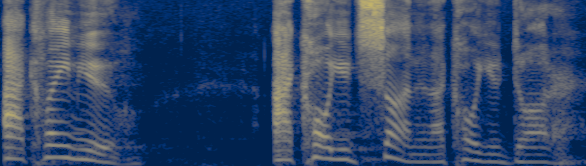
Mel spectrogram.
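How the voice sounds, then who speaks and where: High-voiced preacher man, loud then soft, amen every other line, long hall echo. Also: sing-song, measured pace, gravelly. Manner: loud, calls out "Amen?" often, swings from booming to soft. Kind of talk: sermon.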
